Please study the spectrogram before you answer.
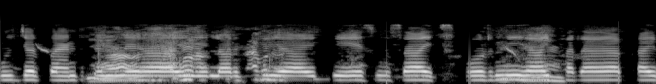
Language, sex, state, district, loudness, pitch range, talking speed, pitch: Hindi, male, Bihar, Sitamarhi, -13 LUFS, 200-205 Hz, 110 wpm, 200 Hz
